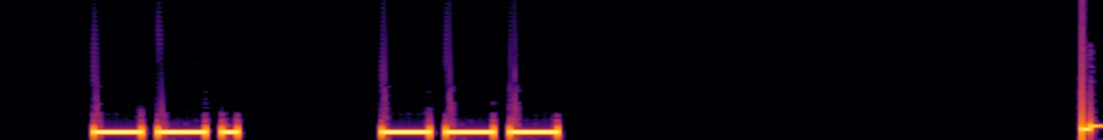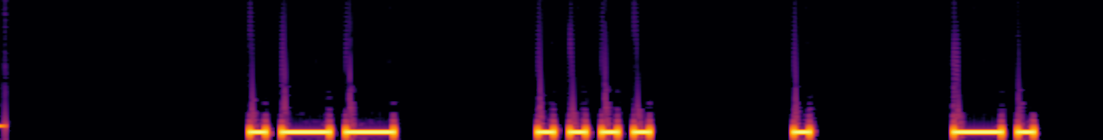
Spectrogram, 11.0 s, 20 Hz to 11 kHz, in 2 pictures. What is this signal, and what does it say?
Morse code, heard as a keyed tone, about 15 wpm, spaced as for 9 wpm, 700 Hz. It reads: GO WHEN
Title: 3x Character Spacing - Top 100 Words - 15wpm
